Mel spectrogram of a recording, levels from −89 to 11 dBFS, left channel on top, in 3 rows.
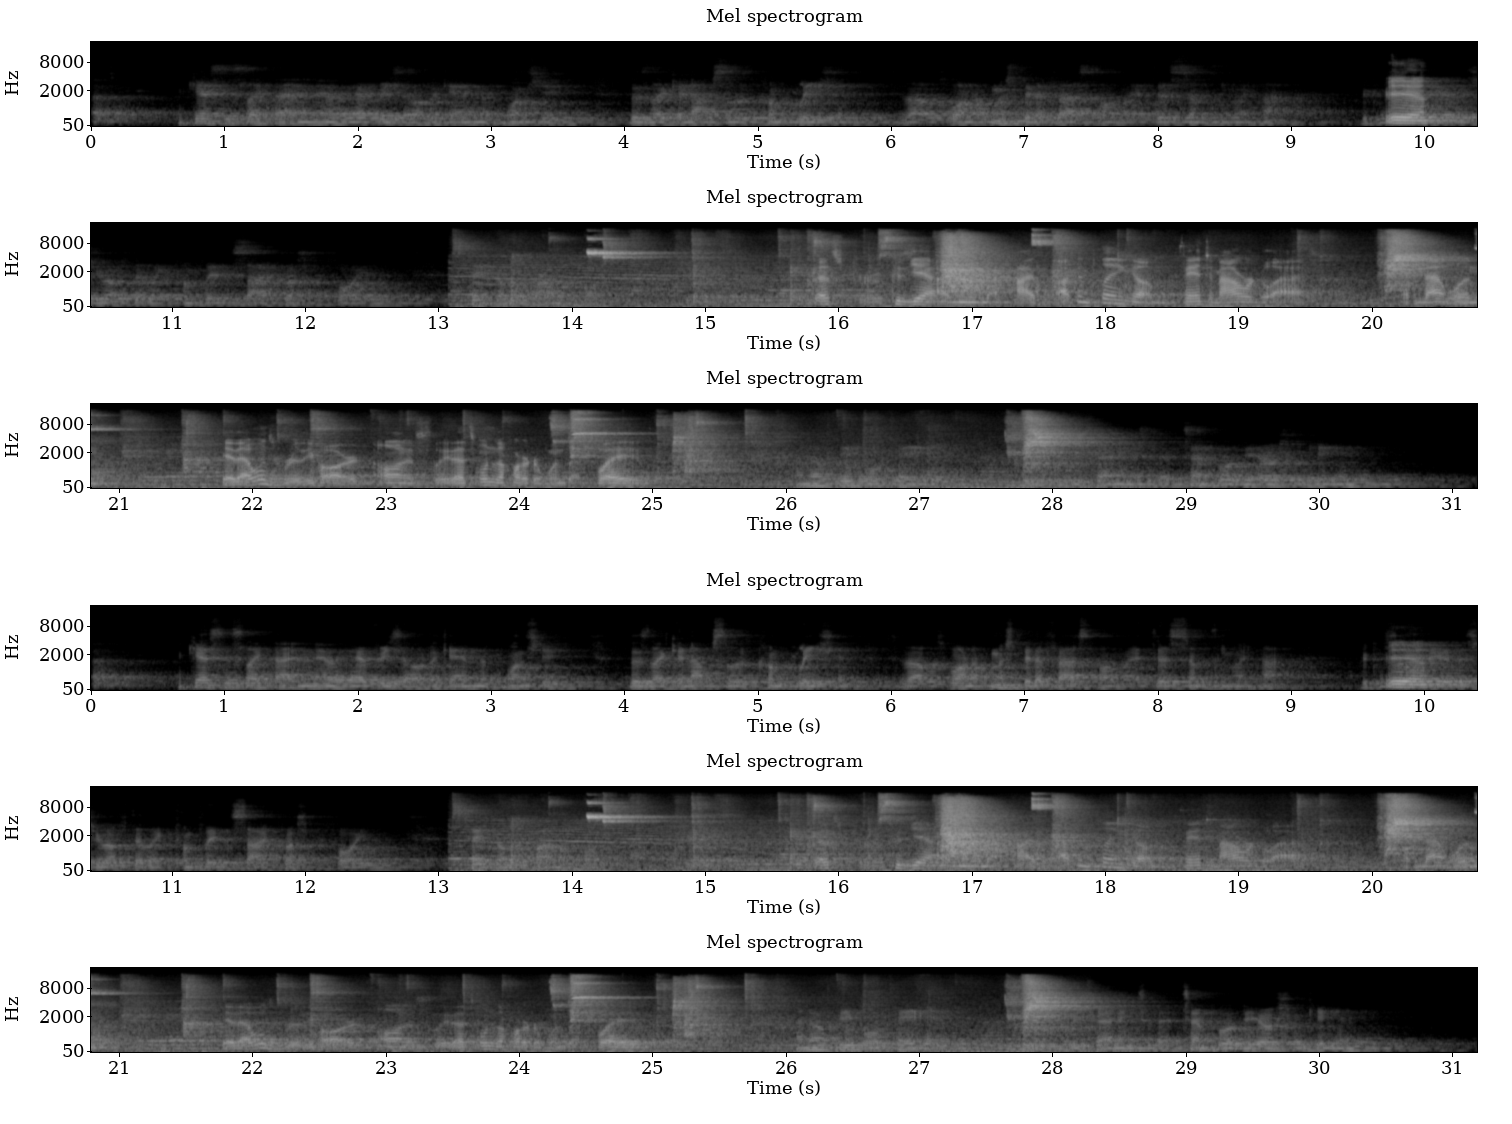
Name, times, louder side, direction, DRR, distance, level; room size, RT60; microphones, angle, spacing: voice 1, 0.7-3.5 3.8-5.7 6.0-8.9 9.5-14.4 14.7-15.3 20.1-20.3 20.6-21.3 26.1-27.4 27.7-30.3, right 1 dB, 40° right, 3 dB, 0.9 m, -45 dB
voice 2, 9.7-10.0 15.8-19.6 20.3-20.9 21.8-25.0, left 5 dB, 50° left, 14 dB, 0.4 m, -33 dB
sound 1, 13.1-28.3, equal, 10° right, 1.4 m, -30 dB
10.5 x 5.0 x 7.1 m, 2.2 s
head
